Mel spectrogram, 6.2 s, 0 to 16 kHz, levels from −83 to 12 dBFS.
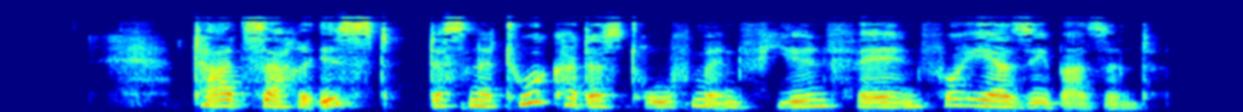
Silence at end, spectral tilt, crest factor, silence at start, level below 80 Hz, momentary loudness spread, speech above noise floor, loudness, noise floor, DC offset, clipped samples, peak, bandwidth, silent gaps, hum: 0.5 s; -3 dB/octave; 18 dB; 0.55 s; -66 dBFS; 14 LU; 20 dB; -17 LUFS; -38 dBFS; under 0.1%; under 0.1%; -2 dBFS; 9.6 kHz; none; none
